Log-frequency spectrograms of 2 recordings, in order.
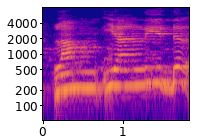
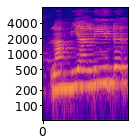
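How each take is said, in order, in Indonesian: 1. Bunyi m diucapkan penuh tanpa dengung sengau. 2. Bunyi m dilewati dengan cepat. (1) "sempurnakan mimnya lam yalid, nah kan nggak nggak dengung" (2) "nah itu mah loncat"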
